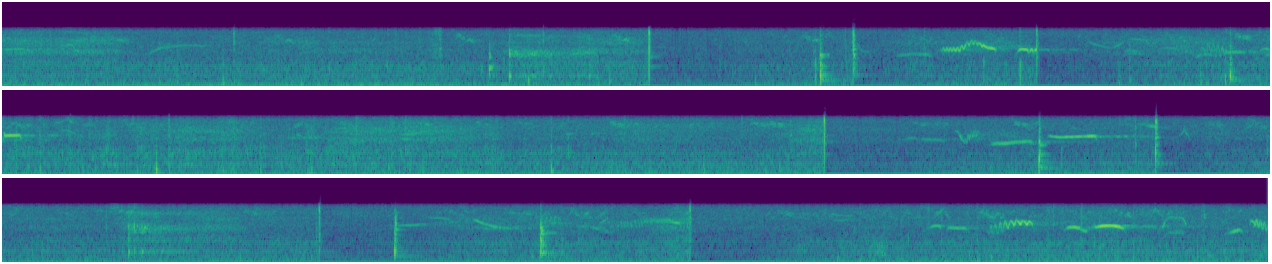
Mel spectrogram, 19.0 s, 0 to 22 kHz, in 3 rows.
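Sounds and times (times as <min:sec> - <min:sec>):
small birds chirping: 0:00.0 - 0:19.0
horse hooves on hard ground: 0:03.6 - 0:12.9, 0:13.8 - 0:19.0.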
